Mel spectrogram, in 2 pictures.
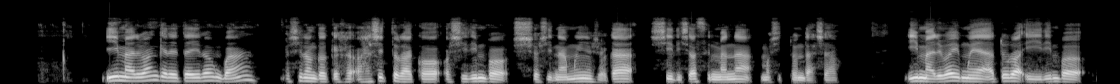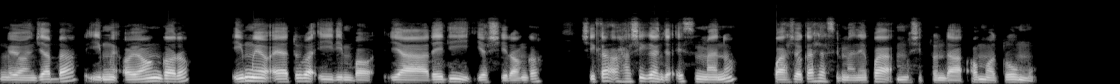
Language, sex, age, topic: Oshiwambo, male, 25-35, finance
